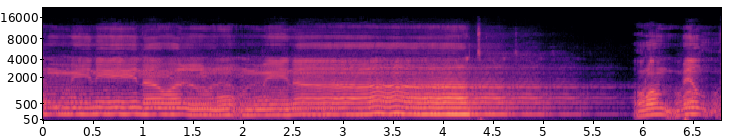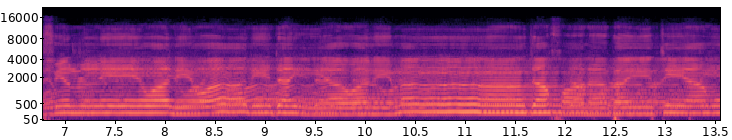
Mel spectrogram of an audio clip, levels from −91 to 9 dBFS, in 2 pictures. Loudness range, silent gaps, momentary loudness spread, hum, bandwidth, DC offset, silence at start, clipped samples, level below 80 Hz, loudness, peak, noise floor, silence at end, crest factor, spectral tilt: 4 LU; none; 8 LU; 50 Hz at -60 dBFS; 14.5 kHz; under 0.1%; 0 s; under 0.1%; -50 dBFS; -21 LUFS; -4 dBFS; -46 dBFS; 0 s; 18 dB; -4.5 dB/octave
